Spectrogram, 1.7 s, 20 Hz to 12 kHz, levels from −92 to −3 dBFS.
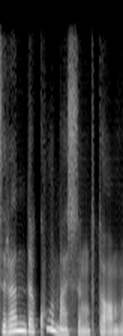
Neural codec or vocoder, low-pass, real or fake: codec, 24 kHz, 0.9 kbps, WavTokenizer, large speech release; 10.8 kHz; fake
